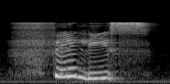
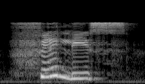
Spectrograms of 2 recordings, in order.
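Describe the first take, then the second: Both takes have the same delivery.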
